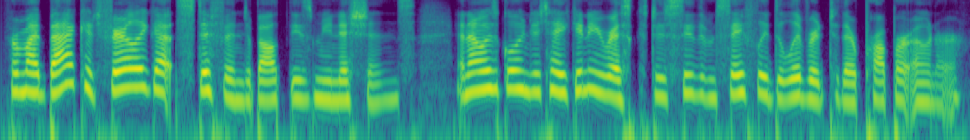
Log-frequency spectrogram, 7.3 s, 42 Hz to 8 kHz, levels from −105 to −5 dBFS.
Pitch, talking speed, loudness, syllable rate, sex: 225 Hz, 225 wpm, -19 LUFS, 6.2 syllables/s, female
